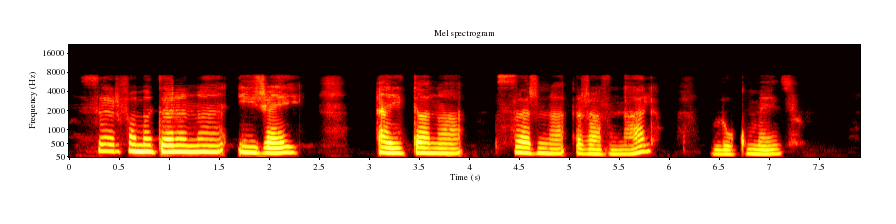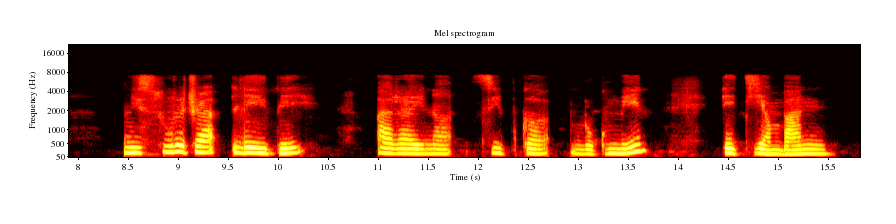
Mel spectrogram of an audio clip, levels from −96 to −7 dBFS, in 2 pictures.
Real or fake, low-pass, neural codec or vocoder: fake; 7.2 kHz; codec, 44.1 kHz, 2.6 kbps, SNAC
